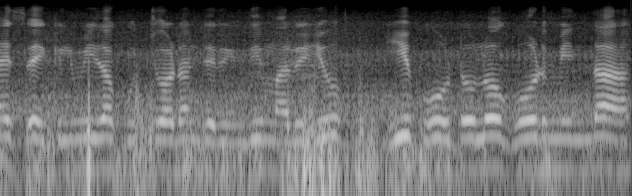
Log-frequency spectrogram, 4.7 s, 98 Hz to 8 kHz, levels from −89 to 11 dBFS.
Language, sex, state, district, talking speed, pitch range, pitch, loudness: Telugu, male, Andhra Pradesh, Sri Satya Sai, 125 wpm, 170-180 Hz, 175 Hz, -20 LUFS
